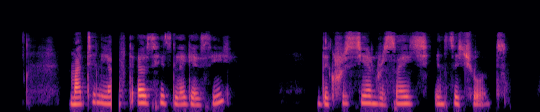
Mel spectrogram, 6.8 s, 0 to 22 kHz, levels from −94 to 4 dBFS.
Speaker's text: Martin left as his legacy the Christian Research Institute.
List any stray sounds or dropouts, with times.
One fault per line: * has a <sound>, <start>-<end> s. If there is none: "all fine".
* has a dropout, 1.4-1.5 s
